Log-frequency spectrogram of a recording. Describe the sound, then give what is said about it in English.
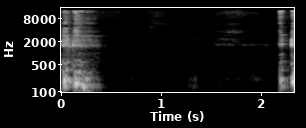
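Two short, rough throat clearings from a throat that is acting up, separated by nearly two seconds of silence, the first a bit longer and the second cut off at the end. No words are spoken. “Sometimes my, my, throat gets um, starts to act up on me.”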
